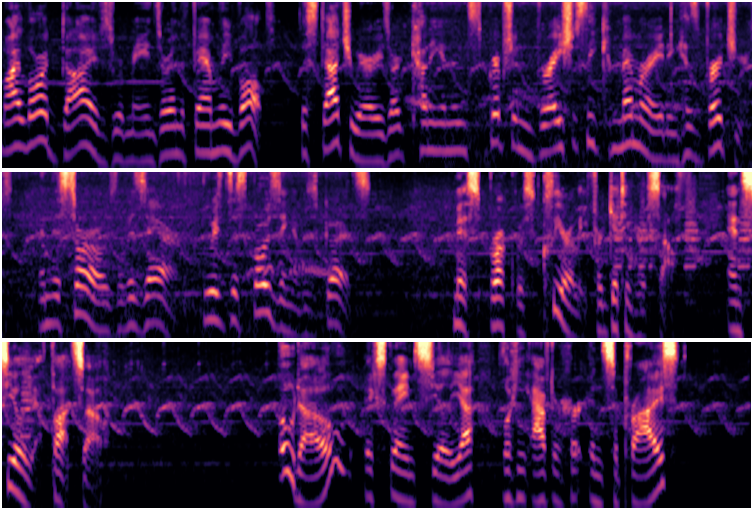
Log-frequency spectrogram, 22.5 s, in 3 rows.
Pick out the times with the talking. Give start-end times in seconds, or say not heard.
0.0-11.2, 12.0-16.1, 17.8-21.9.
